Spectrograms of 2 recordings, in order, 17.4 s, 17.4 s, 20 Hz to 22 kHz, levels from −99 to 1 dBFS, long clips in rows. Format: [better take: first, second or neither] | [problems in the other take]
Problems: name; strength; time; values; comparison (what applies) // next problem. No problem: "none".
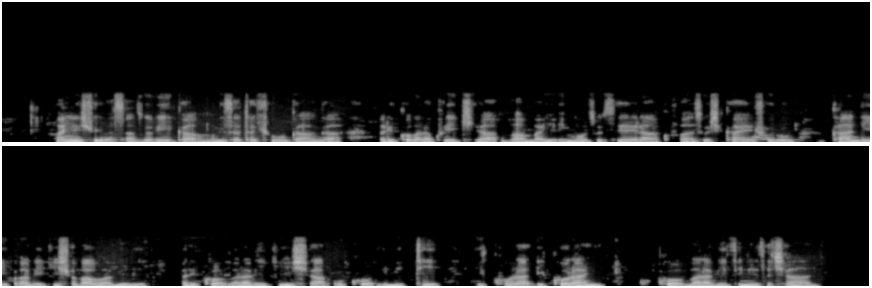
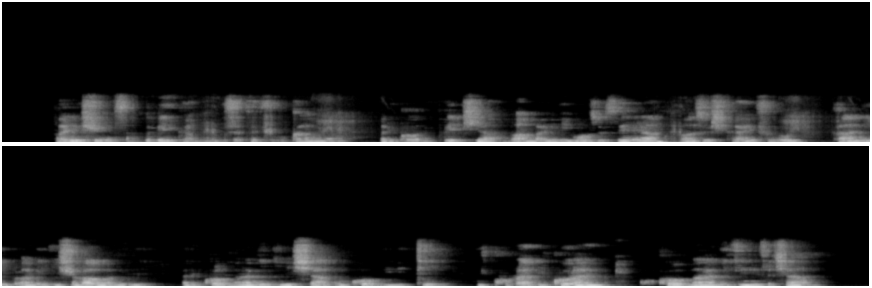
first | noise reduction (neural mask model DeepFilterNet 3)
